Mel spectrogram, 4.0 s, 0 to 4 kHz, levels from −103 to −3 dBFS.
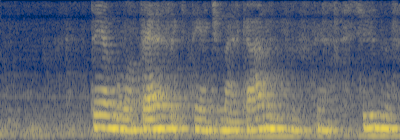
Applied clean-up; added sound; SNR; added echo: none; none; none; reverberation time 0.9 s.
